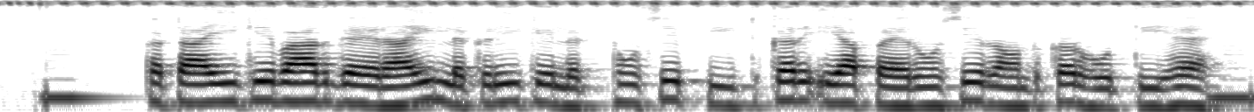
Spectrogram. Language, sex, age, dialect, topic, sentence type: Hindi, male, 41-45, Kanauji Braj Bhasha, agriculture, statement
